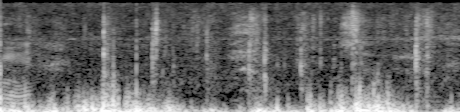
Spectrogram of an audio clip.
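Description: Handling noise on a handheld phone microphone: a low, uneven rumble with irregular knocks and rubbing as the phone moves against clothing.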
